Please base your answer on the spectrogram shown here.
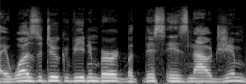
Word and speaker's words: Edinburgh: B BG burrow mhm shout out Edenberg is it Edenberg that's how it's spelled Edinburgh Edinburgh you were close from jelly I think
